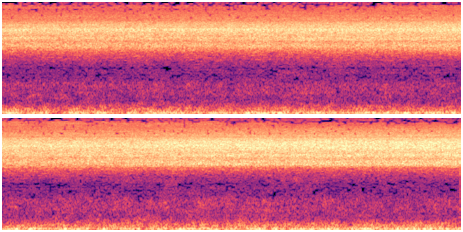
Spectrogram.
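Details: Cicadas on a summer day in the bamboo grove of Yongsan Family Park: a dense, unbroken high-pitched buzzing drone that holds steady and grows slightly stronger toward the end, over a faint low rumble of park noise.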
